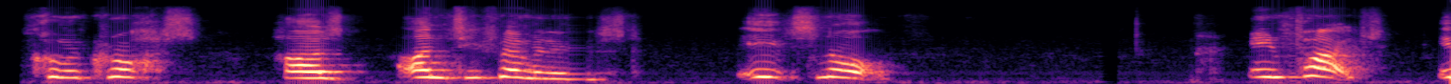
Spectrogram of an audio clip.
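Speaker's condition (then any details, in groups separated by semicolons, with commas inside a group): Cerebral palsy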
